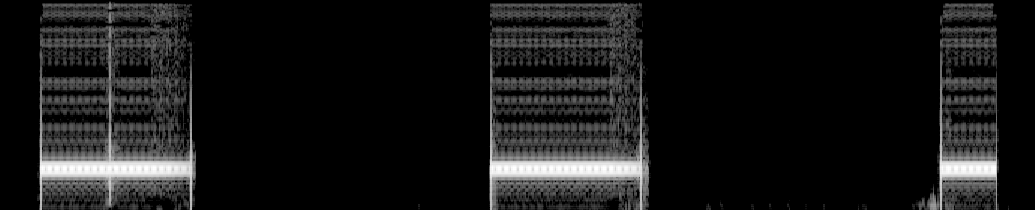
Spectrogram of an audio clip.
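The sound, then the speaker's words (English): A telephone call connection tone sounds three times as steady, evenly pitched bursts of about two seconds each, separated by longer silences. The third burst is slightly shorter, and there is no talk. “state your name after the tone, and Google Voice will try to connect you.”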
